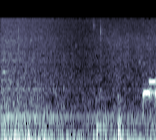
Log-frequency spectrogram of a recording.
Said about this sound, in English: There's the phone.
